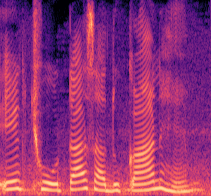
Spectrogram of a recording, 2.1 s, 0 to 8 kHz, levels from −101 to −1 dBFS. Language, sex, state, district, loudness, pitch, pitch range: Hindi, female, West Bengal, Alipurduar, -13 LUFS, 265 Hz, 245-295 Hz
